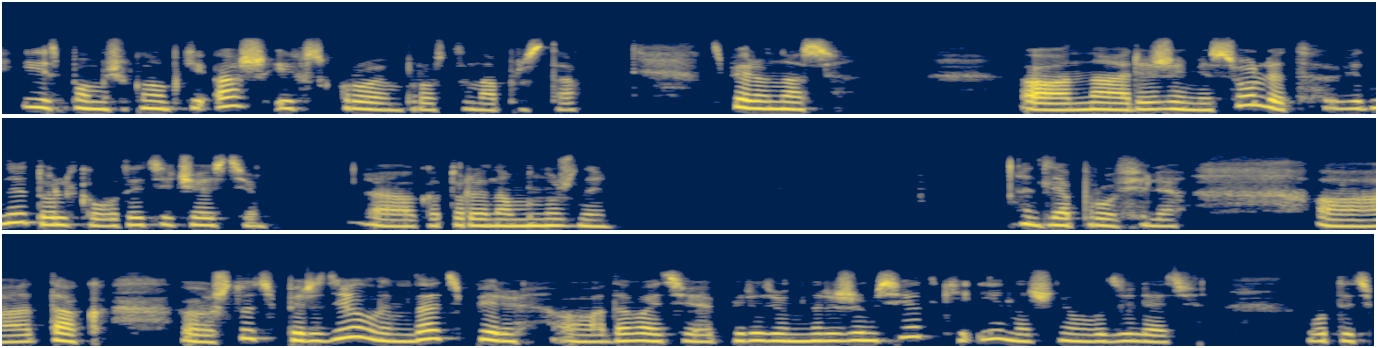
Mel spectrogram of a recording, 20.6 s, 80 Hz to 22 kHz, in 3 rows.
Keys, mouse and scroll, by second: 0.5 h, 1.5-3.3 middle drag, 3.9 z, 4.7-9.4 middle drag, 9.5 KP_Divide, 11.3 KP_1, 13.8 click, 14.5-15.6 middle drag, 16.9 z, 17.6-19.2 middle drag, 18.8 a, 19.3 a, 19.5 b.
